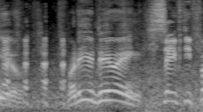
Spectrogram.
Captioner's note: laughing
